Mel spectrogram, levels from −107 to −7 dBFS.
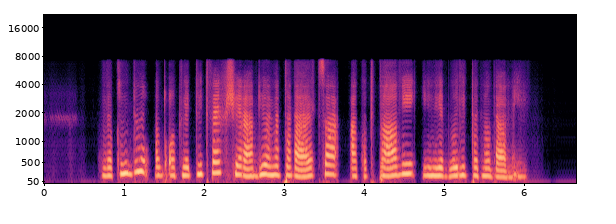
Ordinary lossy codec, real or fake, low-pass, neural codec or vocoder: none; fake; 7.2 kHz; codec, 16 kHz, 0.5 kbps, FreqCodec, smaller model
